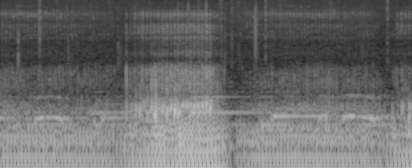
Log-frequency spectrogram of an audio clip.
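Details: House cat's low purr by a gently crackling fireplace, one swelling rumble rising and dropping away, with continuous buzzing purr around it, scattered crackling pops and faint held tones behind.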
